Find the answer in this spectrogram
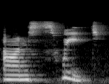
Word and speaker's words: ensuite: To some people, having ensuite bedrooms is essential. Ensuite. S-U-I-T-E is pronounced suite.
